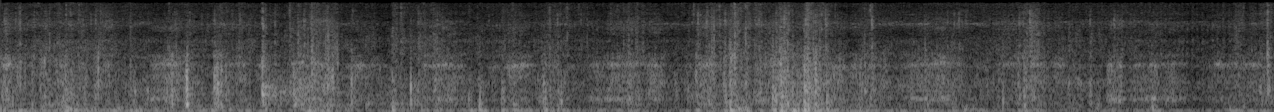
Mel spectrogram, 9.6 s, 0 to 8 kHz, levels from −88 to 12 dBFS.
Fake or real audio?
real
